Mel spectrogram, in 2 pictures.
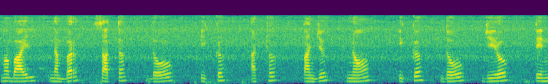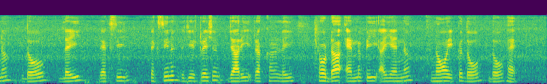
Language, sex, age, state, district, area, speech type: Punjabi, male, 18-30, Punjab, Mohali, rural, read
